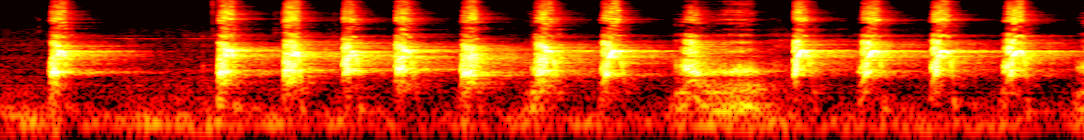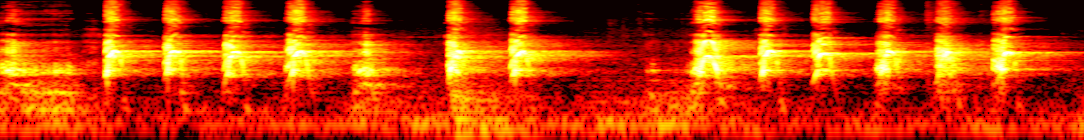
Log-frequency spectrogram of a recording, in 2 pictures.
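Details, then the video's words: Labrador Retriever puppy barking in a long, fast run of sharp, bright barks, roughly two per second, with short pauses and irregular spacing and a few rougher, lower barks mixed in. No other sounds compete. "barking Labrador puppy"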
